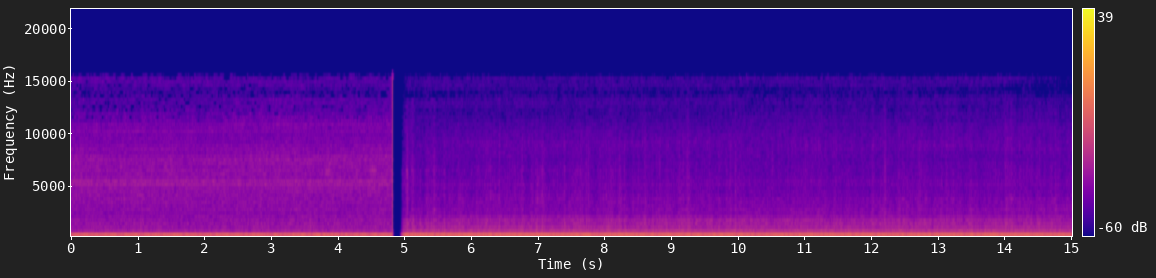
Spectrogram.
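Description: A jet airliner's engines roar steadily from inside the cabin.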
